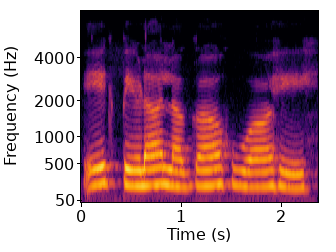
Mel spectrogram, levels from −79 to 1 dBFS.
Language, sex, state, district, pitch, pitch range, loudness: Hindi, female, Madhya Pradesh, Bhopal, 200 Hz, 185-210 Hz, -15 LUFS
